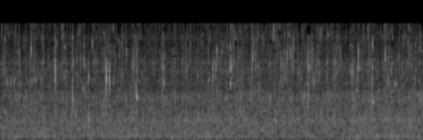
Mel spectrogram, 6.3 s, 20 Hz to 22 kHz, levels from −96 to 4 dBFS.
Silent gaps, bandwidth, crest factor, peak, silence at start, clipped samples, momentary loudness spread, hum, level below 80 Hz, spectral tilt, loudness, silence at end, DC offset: none; 11.5 kHz; 30 dB; -12 dBFS; 0 s; under 0.1%; 12 LU; none; -72 dBFS; -1.5 dB/octave; -40 LUFS; 0 s; under 0.1%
